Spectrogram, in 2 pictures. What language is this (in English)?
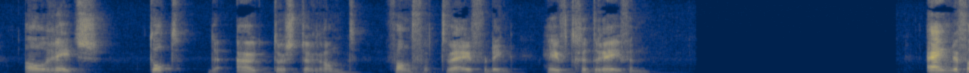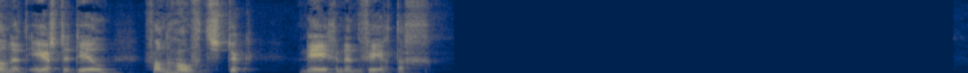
Dutch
